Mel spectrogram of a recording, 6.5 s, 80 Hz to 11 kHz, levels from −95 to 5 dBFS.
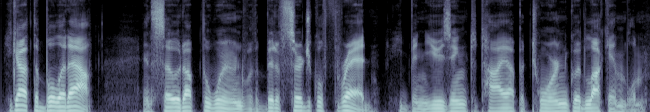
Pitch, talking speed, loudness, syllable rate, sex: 100 Hz, 250 wpm, -18 LUFS, 5.7 syllables/s, male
